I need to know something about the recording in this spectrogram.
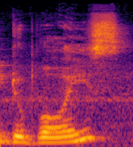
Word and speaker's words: Du Bois: legend william edward berger dubois more popularly known as w.e.b du bois and yes du bois not dubois and been faithful to the way he pronounced his name w.e.b dubois was a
